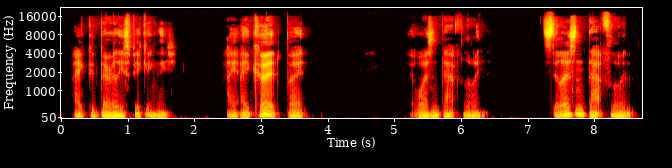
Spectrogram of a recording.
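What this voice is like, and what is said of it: Flemish-accented English. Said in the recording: “It's definitely with an accent still. My good old Flemish accent.”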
